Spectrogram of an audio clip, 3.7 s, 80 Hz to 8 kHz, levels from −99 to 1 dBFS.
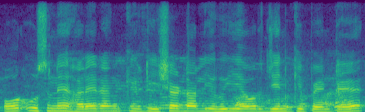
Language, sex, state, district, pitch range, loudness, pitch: Hindi, male, Punjab, Fazilka, 170-180 Hz, -13 LUFS, 175 Hz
